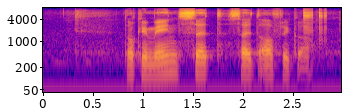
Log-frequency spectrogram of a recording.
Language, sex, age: Afrikaans, male, 19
